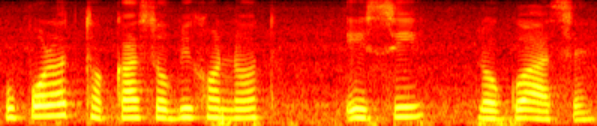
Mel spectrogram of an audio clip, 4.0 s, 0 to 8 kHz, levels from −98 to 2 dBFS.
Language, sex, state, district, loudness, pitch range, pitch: Assamese, female, Assam, Kamrup Metropolitan, -17 LUFS, 200-220 Hz, 210 Hz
